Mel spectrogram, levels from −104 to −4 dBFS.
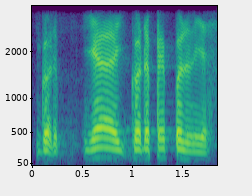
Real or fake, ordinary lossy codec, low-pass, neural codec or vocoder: fake; none; 3.6 kHz; autoencoder, 48 kHz, 128 numbers a frame, DAC-VAE, trained on Japanese speech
